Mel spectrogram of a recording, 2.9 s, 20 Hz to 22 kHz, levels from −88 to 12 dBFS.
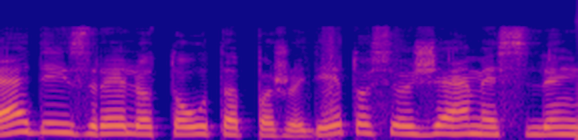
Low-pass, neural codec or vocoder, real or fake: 9.9 kHz; none; real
